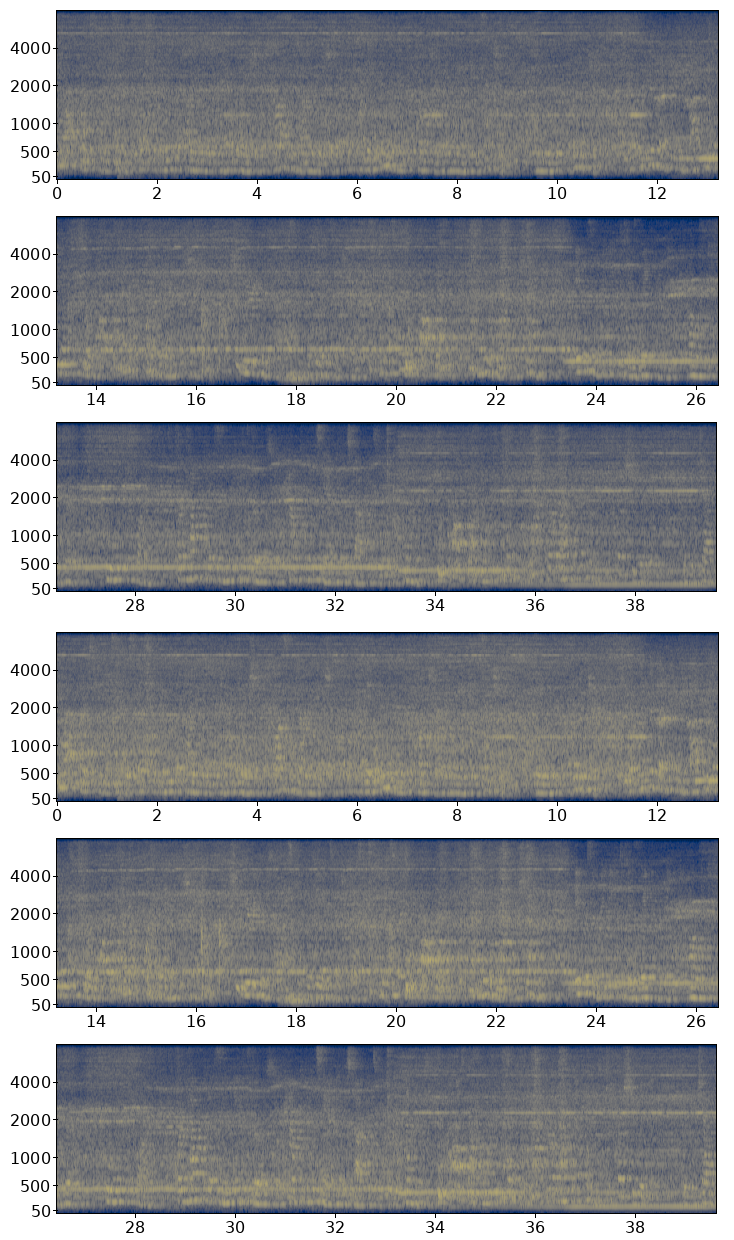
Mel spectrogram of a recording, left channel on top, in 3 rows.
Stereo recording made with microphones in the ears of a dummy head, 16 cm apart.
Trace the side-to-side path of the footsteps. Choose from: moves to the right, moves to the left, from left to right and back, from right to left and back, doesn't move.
from left to right and back.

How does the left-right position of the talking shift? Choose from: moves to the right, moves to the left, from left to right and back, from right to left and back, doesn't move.
from right to left and back.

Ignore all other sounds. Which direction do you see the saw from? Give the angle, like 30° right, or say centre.
30° left.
